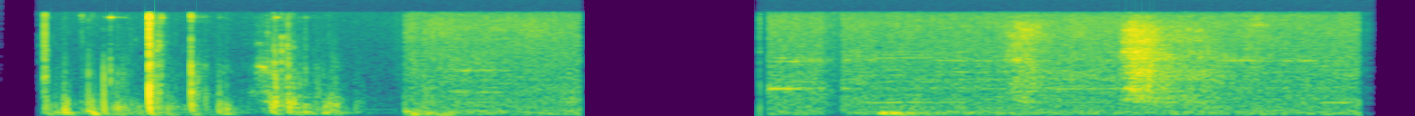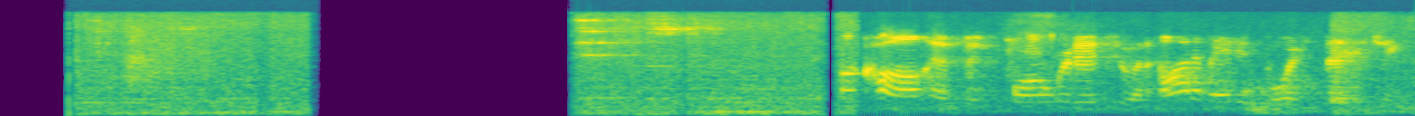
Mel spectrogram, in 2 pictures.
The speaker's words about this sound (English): I'm calling. It's ringing. That's a great ringtone.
